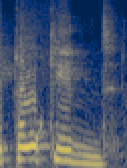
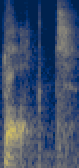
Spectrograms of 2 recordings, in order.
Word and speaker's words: talked: sound talked yes so here the ed is pronounced as t so we don't say talking no or no we say talked talked talked yes the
